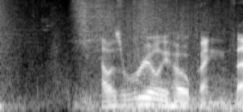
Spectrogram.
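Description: A fiery explosion booms.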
